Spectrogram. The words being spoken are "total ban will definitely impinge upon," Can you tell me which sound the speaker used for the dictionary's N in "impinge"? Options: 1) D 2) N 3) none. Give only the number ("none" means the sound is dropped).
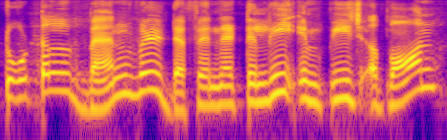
3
